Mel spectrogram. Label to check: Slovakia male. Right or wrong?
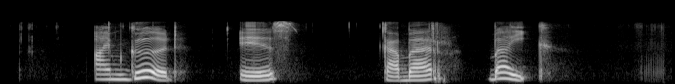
Wrong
